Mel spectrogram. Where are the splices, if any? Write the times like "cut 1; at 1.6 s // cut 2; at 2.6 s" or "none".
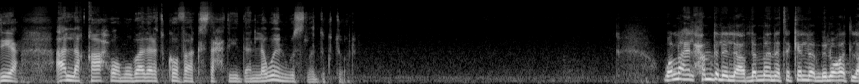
cut 1; at 7.5 s

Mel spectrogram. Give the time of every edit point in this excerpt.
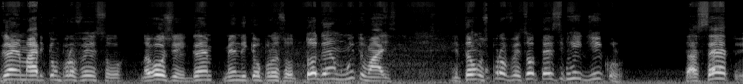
cut 1; at 2.1 s // cut 2; at 3.2 s // cut 3; at 4.9 s // cut 4; at 5.7 s

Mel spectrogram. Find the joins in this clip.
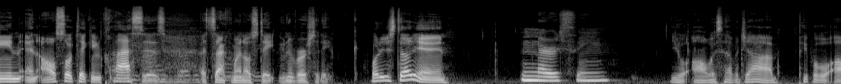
none

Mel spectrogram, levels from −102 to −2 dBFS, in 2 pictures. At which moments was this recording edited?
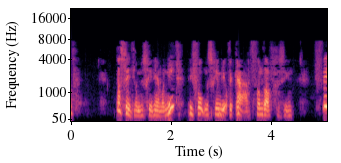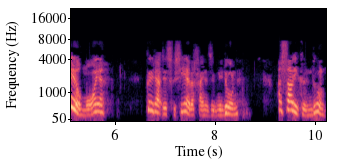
cut 1; at 1.3 s // cut 2; at 3.1 s // cut 3; at 3.8 s // cut 4; at 6.6 s // cut 5; at 6.9 s

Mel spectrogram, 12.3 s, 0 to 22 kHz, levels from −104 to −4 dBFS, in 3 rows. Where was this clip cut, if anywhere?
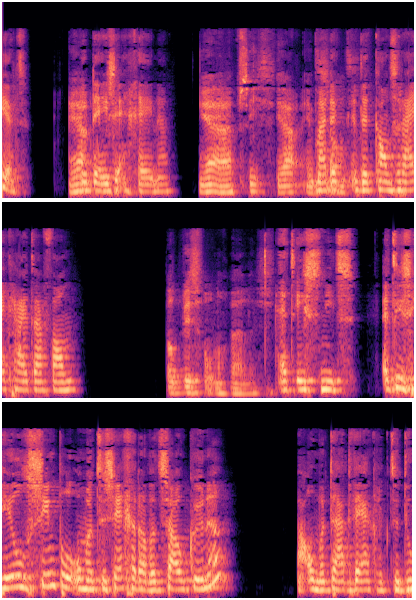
none

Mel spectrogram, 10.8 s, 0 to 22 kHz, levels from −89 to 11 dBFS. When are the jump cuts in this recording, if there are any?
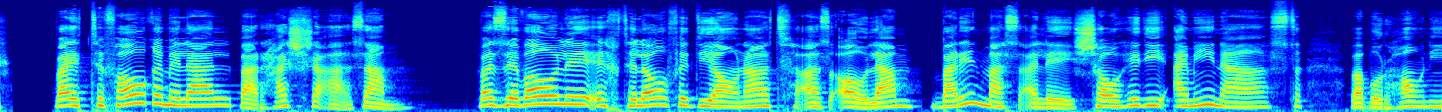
none

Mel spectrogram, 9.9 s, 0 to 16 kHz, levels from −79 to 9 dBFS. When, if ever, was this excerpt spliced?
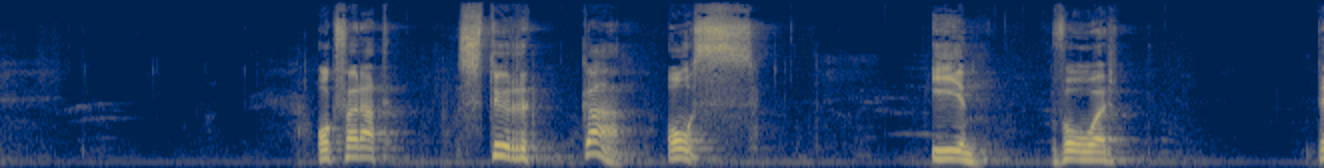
none

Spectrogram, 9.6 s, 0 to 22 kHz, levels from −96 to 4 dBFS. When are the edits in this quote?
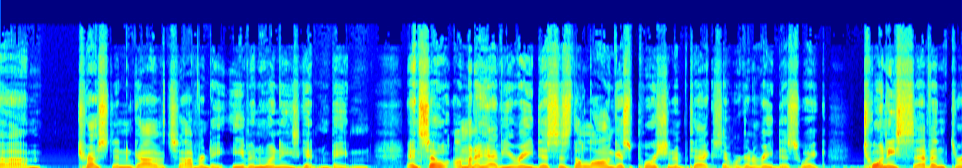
none

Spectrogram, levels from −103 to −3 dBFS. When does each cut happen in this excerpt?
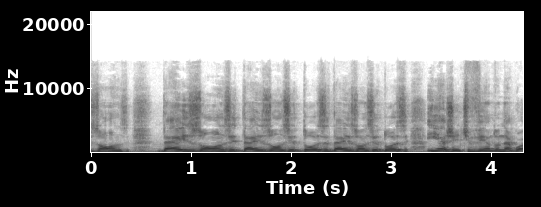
cut 1; at 3.4 s

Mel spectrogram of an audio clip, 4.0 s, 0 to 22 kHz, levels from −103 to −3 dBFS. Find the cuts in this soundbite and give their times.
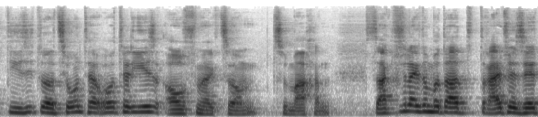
none

